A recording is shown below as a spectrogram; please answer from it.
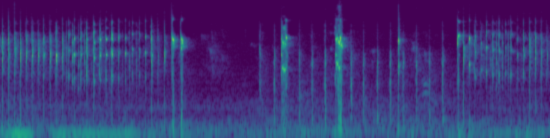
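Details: Lovebird lure for encouraging young balibu lovebirds to sing: a long fast buzzing rattle, a near-silent gap with sharp ticks and squeaks, then the rapid rattle resumes.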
